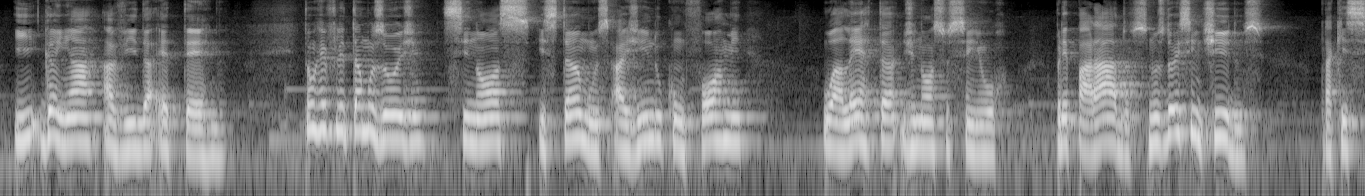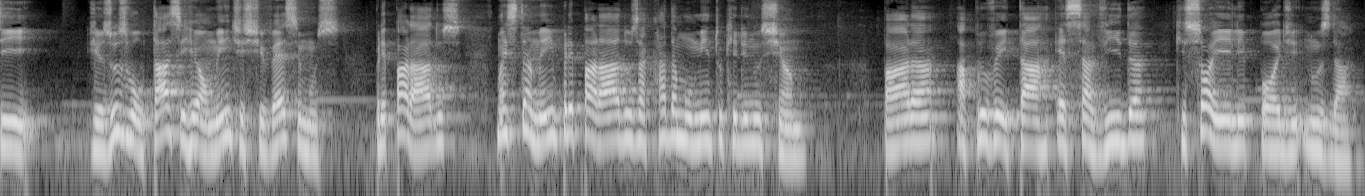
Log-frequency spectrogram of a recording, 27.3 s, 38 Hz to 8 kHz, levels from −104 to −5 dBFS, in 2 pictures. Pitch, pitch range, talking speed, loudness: 160 Hz, 140-170 Hz, 110 wpm, -24 LUFS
